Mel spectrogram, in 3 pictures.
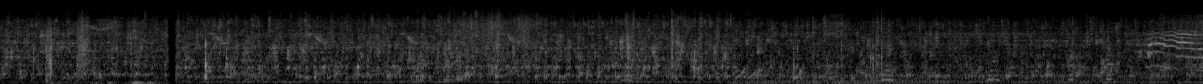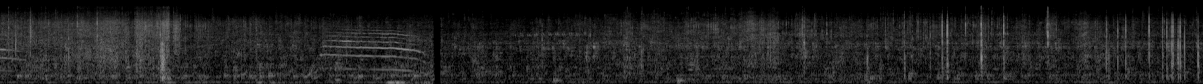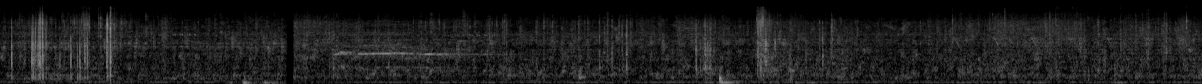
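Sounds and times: running or splashing water: 0.0 - 36.0
long falling animal calls: 11.4 - 13.0, 15.2 - 16.4.

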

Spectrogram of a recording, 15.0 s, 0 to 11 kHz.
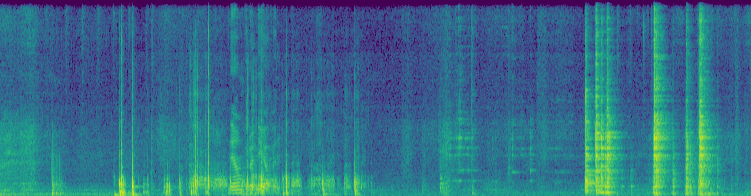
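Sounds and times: dishes clinking and clattering: 8.8 - 9.6, 11.7 - 14.5
loud clanks of cookware: 11.7 - 14.5.

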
